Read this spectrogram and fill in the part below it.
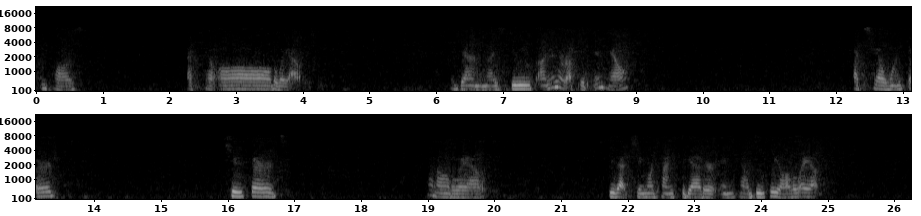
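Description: A woman speaks calmly and slowly into a microphone, pausing between phrases.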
